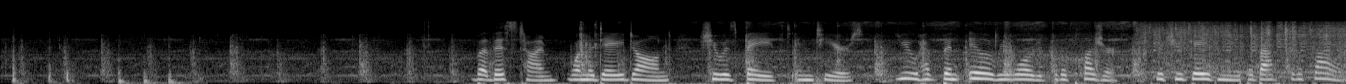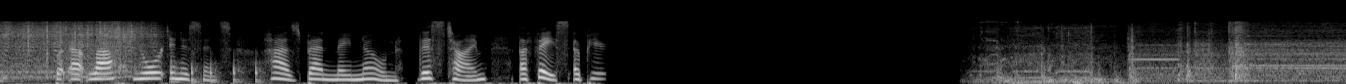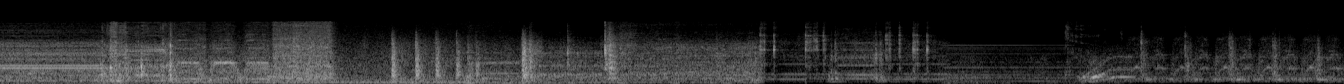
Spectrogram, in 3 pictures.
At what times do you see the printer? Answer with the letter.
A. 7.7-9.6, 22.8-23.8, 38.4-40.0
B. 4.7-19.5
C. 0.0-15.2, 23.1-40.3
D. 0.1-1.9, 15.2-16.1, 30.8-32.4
C.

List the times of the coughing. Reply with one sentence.
The coughing can be heard from 1.9 to 2.4 s, from 23.1 to 23.8 s and from 37.5 to 38.2 s.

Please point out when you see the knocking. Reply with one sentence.
The knocking can be heard from 0.1 to 1.9 s, from 15.2 to 16.1 s and from 30.8 to 32.4 s.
